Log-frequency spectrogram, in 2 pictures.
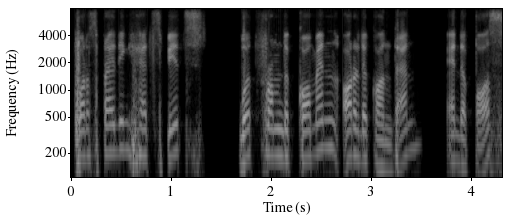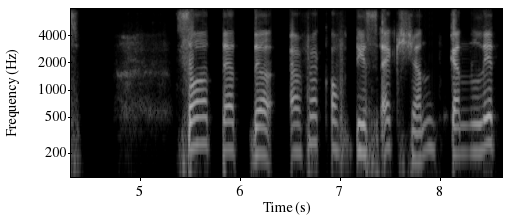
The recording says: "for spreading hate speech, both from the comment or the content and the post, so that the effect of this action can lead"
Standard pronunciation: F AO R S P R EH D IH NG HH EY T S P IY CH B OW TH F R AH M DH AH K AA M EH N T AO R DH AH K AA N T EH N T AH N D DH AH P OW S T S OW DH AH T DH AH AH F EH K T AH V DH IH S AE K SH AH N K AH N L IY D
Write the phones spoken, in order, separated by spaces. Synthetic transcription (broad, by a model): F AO R S P R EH D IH NG HH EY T S P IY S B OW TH F R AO M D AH K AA M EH N AO R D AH K AA N T EH N T AH N D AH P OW S S OW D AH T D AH AH F EH K T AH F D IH S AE K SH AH N K AH N L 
